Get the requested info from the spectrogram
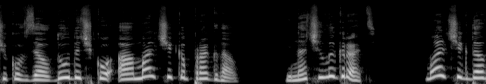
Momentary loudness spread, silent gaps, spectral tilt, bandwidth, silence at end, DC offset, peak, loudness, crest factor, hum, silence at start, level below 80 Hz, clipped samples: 8 LU; 2.63-2.80 s, 3.89-4.02 s, 4.17-4.22 s; -5.5 dB/octave; 16 kHz; 0 s; under 0.1%; -6 dBFS; -20 LUFS; 14 dB; none; 0 s; -46 dBFS; under 0.1%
